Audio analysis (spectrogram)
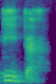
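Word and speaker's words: theta: Esta O se lee tita Tita.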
